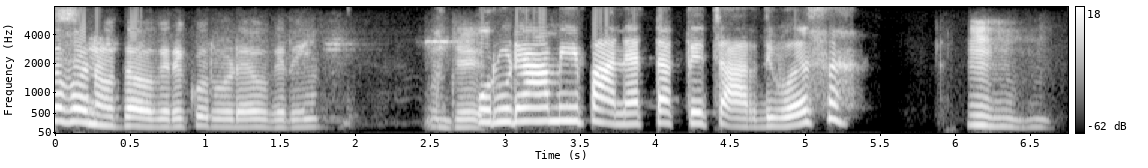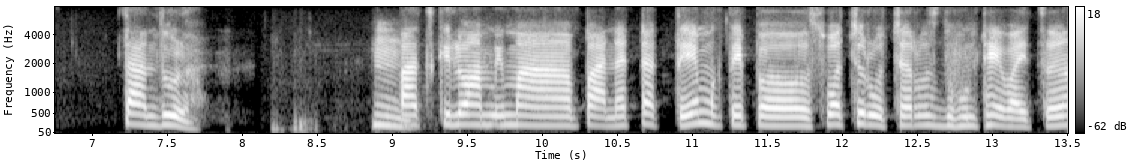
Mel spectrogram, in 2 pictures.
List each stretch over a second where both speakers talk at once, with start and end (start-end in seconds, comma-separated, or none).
none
